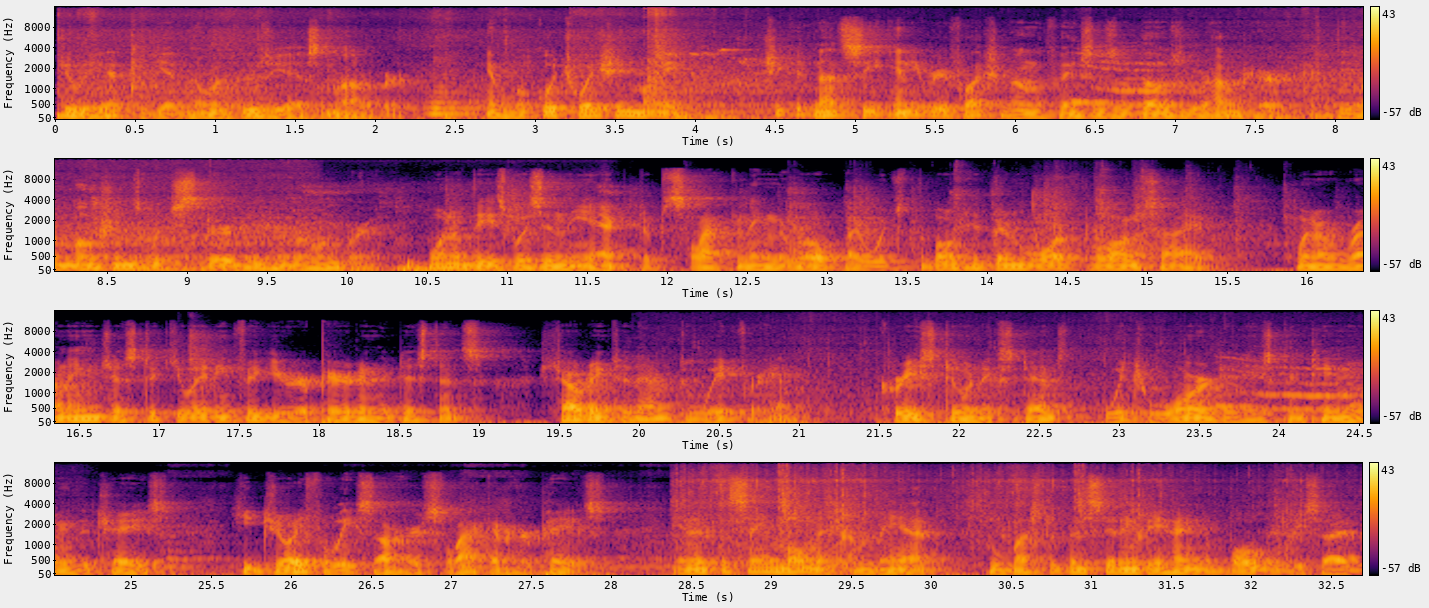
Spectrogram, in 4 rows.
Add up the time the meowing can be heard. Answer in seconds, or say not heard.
2 s.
